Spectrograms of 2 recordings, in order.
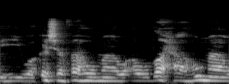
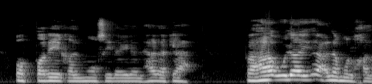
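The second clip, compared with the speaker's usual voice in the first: normal talking voice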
